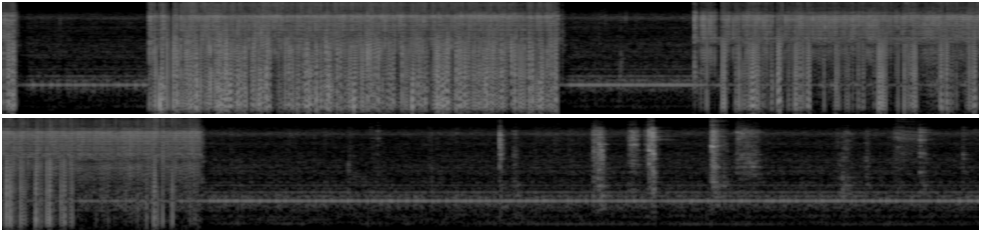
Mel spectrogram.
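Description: Wire-feed (MIG) welder arc crackling in two bursts of about one and a half to two seconds each, laying welds on a steel bending-brake leaf. These are followed by a few short, light metal clicks.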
